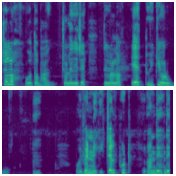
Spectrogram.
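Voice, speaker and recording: A woman doing excited gameplay commentary, dropping Hindi phrases in as she counts and clicks. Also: high-pitched, moderate pace, no room sound, studio quality. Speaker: gaming channel host.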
